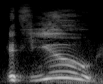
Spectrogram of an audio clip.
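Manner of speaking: high, mock-tearful cry; imitated weeping. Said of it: "she's weeping like".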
